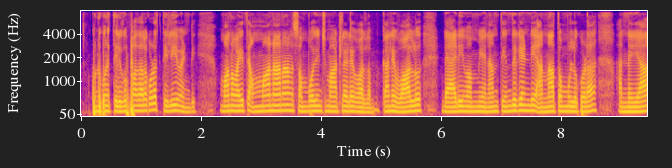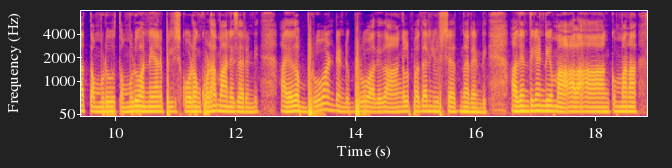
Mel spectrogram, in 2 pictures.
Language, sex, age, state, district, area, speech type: Telugu, male, 60+, Andhra Pradesh, Kakinada, rural, spontaneous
